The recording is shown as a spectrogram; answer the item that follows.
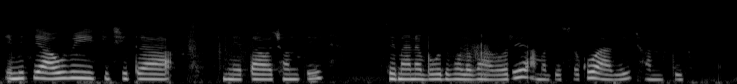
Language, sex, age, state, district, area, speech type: Odia, female, 18-30, Odisha, Balangir, urban, spontaneous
